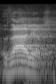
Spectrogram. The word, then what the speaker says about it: Vaillant: the program suggests and my name is pronounced like the old automobile Valiant even though it's not spelled that way today my task is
